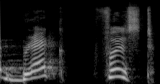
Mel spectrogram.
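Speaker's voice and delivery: ब्रेकफास्ट as "brek... fust", slowly; correct, broken up. Shown as a demonstration. Teacher asking what it is, ब्रेकफास्ट slowly as "brek... fust". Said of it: "क्या होता है?".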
